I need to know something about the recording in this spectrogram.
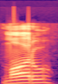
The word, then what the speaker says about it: moro: In blue, you have the strongest syllable. So this is moro, moras, mora, moramos, moram. So don't forget the strongest syllable. It's usually the second to last syllable.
